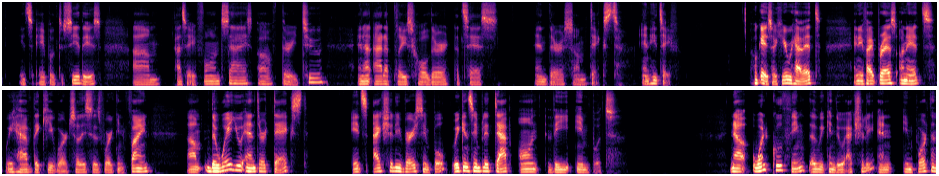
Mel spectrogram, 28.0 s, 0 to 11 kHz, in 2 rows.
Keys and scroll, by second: 0.0-9.6 typing, 19.3 Escape, 20.7-21.3 typing, 22.5-24.5 typing.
